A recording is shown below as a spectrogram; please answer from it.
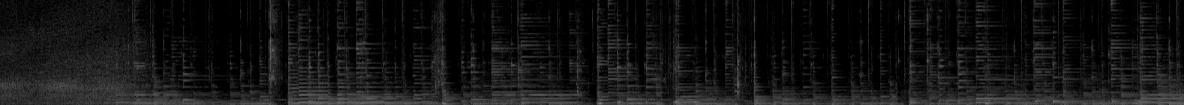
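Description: Background music led by plucked strings such as guitar or mandolin, with notes picked in a steady rhythm. It comes in about two seconds in, after a short stretch of hiss-like noise.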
